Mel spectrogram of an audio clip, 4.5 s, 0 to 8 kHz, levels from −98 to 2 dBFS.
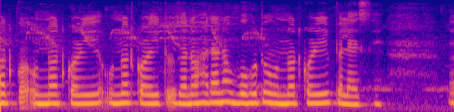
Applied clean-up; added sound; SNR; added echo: none; none; none; none.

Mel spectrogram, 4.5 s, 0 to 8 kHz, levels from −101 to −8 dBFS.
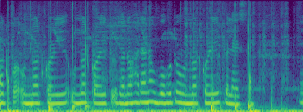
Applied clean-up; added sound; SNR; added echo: none; Writing + Raindrop / Drip; -1 dB; none.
